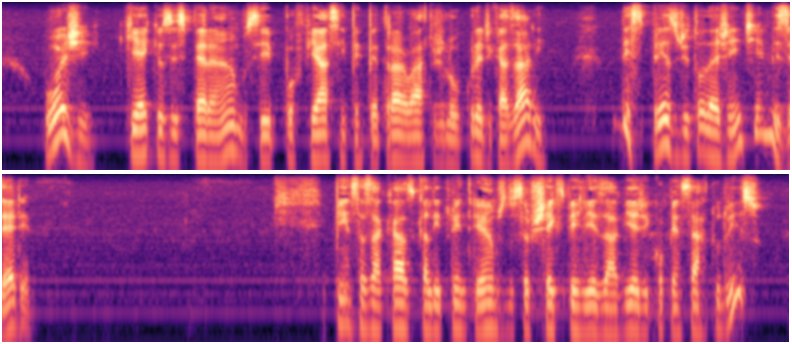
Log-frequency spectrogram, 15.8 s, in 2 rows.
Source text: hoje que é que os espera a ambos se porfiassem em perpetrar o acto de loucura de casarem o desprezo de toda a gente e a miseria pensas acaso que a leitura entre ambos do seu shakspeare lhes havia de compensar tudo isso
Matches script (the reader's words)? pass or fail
pass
